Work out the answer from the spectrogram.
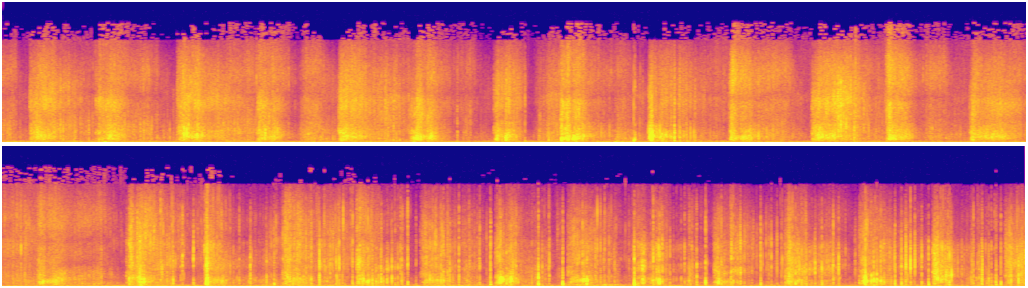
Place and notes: Kinsealy, Ireland - A Peu sobre la Neu Gelada
Walking on frozen snow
